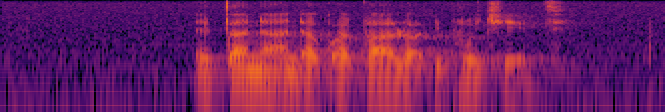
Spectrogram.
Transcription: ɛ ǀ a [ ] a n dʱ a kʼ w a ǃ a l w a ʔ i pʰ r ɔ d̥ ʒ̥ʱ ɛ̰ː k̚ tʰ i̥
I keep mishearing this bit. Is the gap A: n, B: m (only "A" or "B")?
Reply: A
